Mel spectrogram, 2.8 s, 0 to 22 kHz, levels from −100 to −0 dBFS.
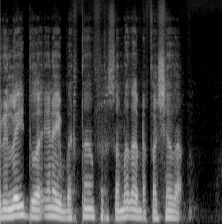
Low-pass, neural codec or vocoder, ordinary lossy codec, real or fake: none; codec, 44.1 kHz, 1.7 kbps, Pupu-Codec; none; fake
